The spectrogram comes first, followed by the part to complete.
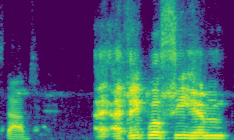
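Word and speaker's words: Doubs: I don't know how to pronounce his last name, but Dobbs. Yeah, you got it. It's Dobbs.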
